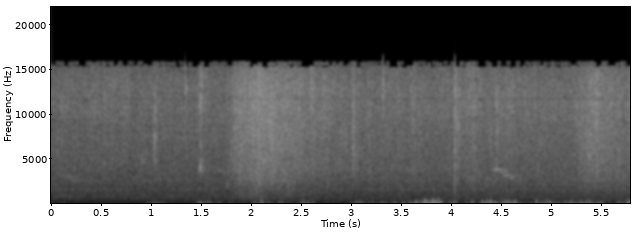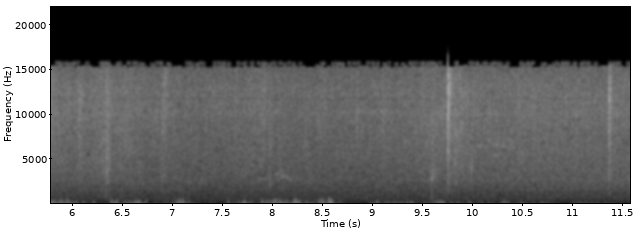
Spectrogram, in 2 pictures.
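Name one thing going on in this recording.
Tree branches creak and leaves rustle as someone climbs a tree.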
